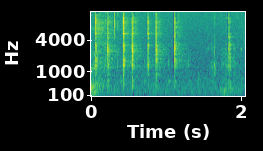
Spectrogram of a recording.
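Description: Light clicks and taps from a plastic HO-scale model railroad car being turned over and handled in the fingers, several in the first second and fewer after.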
